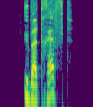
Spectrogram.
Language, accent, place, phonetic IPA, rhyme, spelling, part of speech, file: German, Germany, Berlin, [yːbɐˈtʁɛft], -ɛft, übertrefft, verb, De-übertrefft.ogg
- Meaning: inflection of übertreffen: 1. second-person plural present 2. plural imperative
